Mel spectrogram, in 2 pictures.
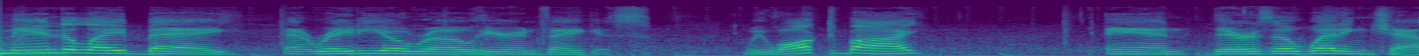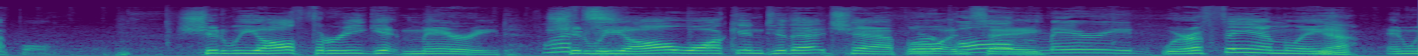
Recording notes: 1pm hour of The K&C Masterpiece LIVE from Radio Row in Las Vegas!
